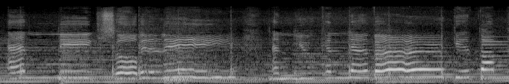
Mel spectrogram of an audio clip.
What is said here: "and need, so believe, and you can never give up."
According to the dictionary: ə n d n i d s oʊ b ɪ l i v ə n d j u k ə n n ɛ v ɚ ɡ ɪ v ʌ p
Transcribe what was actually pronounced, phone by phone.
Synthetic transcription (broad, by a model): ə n n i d s oʊ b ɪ l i ə n j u k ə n n ɛ v ɚ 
